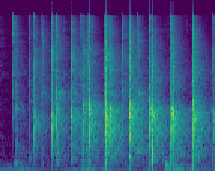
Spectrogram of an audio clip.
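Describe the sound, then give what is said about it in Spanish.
Steady, rhythmic hand clapping, about ten sharp claps at an even pace, loud and crisp with no voices over it, like a small group applauding in time; applause for the business Servicall. “Y en esta ocasión yo creo que se merecen un fuerte aplauso los amigos de Servicall”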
